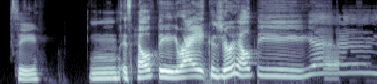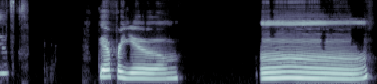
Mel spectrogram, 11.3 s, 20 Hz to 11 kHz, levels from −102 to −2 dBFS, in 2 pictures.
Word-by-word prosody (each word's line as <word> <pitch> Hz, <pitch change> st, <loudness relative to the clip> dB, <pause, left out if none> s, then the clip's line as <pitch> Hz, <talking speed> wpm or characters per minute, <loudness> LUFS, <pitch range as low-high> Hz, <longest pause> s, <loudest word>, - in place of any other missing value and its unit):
See? 160 Hz, -1 st, -4 dB, 0.8 s
Mm, 175 Hz, +2 st, -3 dB
it's 185 Hz, -, +2 dB
healthy, 215 Hz, -1 st, +5 dB
right? 230 Hz, +2 st, +5 dB
'Cause 245 Hz, -4 st, -1 dB
you're 260 Hz, +5 st, +6 dB
healthy. 250 Hz, -4 st, -2 dB
Yes! 345 Hz, -, -13 dB, 1.3 s
Good 230 Hz, 0 st, -4 dB
for 215 Hz, -, -5 dB
you. 175 Hz, -1 st, -9 dB, 1.2 s
Mm. 185 Hz, -2 st, -6 dB
205 Hz, 70 wpm, -17 LUFS, 180-245 Hz, 1.3 s, you're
